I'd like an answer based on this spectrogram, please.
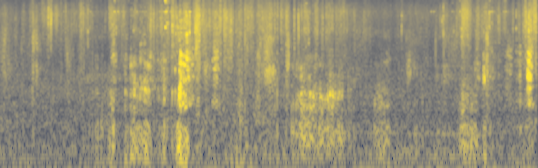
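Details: Two pet dogs wrestling and play-fighting outdoors on a walk, with rough broadband growls and snarls in irregular bursts, some louder yelping peaks near three and eight seconds, and scuffling throughout.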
